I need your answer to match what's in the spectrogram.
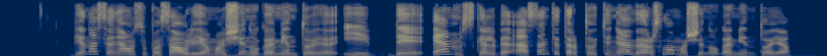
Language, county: Lithuanian, Panevėžys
